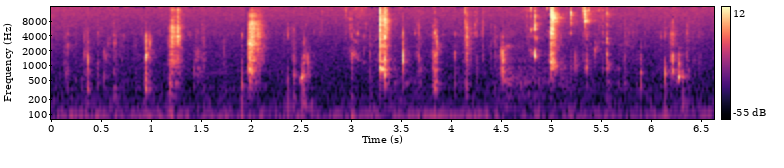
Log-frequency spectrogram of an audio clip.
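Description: Close-miked chewing of a mouthful of ice cream with crunchy mix-ins: irregular crisp crunches and small clicks, several a second, over a low steady hum.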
